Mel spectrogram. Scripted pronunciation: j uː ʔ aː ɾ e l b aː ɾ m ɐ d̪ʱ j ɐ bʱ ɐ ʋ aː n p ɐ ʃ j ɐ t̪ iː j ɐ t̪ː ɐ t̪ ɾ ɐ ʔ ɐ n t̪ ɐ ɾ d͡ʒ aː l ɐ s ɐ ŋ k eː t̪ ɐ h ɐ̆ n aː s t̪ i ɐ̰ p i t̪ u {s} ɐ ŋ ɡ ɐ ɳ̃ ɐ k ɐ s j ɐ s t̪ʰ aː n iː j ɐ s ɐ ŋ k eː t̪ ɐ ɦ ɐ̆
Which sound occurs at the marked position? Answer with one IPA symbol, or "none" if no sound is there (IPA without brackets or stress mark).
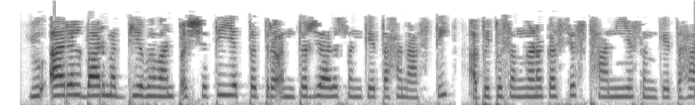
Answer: s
